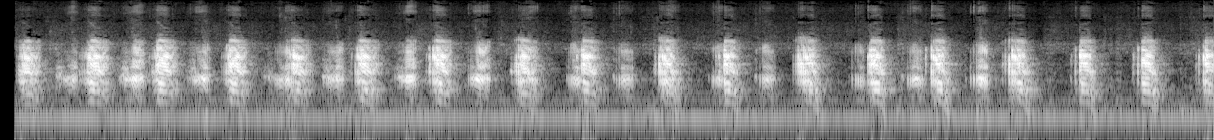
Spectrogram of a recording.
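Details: Pet frogs kept in captivity calling in a duet: a rapid, steady series of short croaking pulses, roughly two per second, with a constant low hum underneath.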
